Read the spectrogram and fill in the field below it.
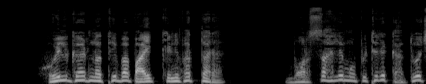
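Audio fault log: Throughout: HE-AAC compression, likely. Codec damage is plainly audible. The treble is rebuilt from copied lower bands, so its harmonics do not line up with the original. Nothing remains above 14.9 kHz. The sound fits a low bitrate around 24 kbps.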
